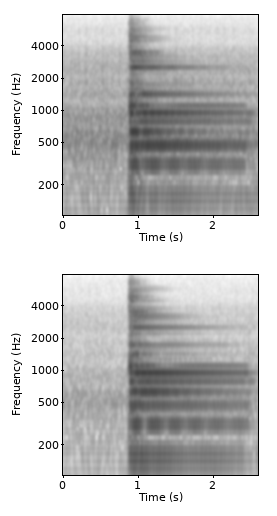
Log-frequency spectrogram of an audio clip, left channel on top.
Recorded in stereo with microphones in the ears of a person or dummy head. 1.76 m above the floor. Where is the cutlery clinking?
I don't hear cutlery clinking.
